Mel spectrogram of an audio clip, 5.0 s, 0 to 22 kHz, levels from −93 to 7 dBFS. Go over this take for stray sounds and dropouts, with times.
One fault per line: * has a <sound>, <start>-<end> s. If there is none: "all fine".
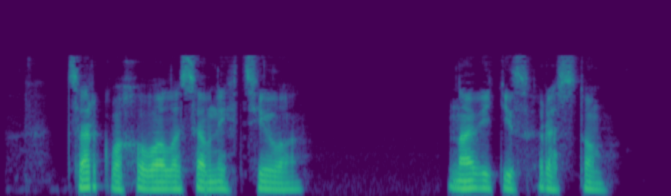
all fine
